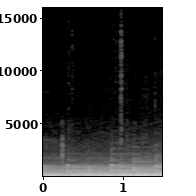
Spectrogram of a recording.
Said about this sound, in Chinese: 飞机的引擎轰隆作响，又是要准备离开的时候了。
